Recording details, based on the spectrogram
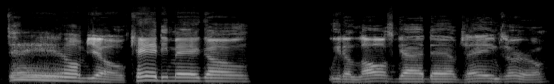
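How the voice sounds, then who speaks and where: Speaking slowly in a medium pitch, this man hosts a podcast through a remote stream mic, and the recording is dry and studio quality. He has a cold but keeps the chat casual, animated and full of slang.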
